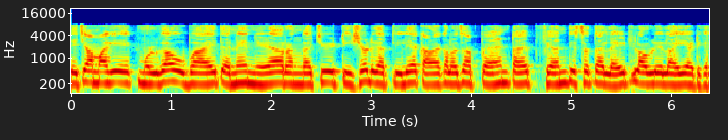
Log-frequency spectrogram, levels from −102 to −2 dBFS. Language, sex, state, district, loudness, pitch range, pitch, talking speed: Marathi, male, Maharashtra, Sindhudurg, -14 LUFS, 195-215 Hz, 205 Hz, 225 wpm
